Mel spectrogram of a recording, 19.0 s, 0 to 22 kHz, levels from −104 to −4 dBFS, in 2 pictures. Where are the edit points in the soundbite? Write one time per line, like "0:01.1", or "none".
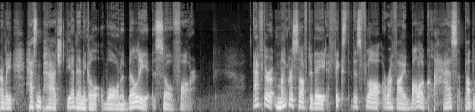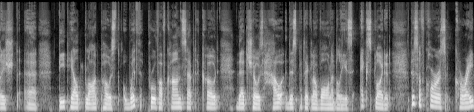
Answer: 0:08.7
